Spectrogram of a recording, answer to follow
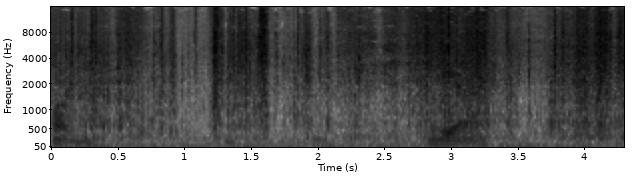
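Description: Crinkling and rustling, with a few sharp crackles about a second in.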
